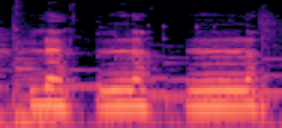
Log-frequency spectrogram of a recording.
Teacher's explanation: Anyway, so and then it's just touch it, and then air comes the side of your tongue because your tongue block the airflow. So your when you pronounce L sound in English, the air comes through the sides of your tongue.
